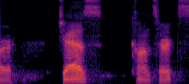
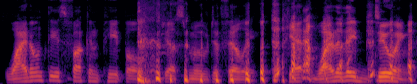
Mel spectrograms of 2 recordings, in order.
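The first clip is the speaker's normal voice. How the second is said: raised, higher-pitched incredulous outburst; exasperated rant; 5 semitones higher, 7 dB louder than usual. Retold or imitated. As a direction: let the exasperation burst out loud. Voicing his exasperated thoughts about bar crowd.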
